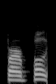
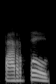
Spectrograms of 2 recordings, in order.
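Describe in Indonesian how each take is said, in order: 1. Dilafalkan dengan cara bahasa Inggris baku. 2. Dilafalkan mengikuti tulisannya dengan cukup dekat. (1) "Ini bacanya purple ya" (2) "bukan purple"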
